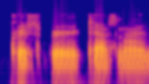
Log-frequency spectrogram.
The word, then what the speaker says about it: CRISPR-Cas9: See, have to say that or just spell it. Just say CRISPR-Cas9. CRISPR-Cas9 might even Just come.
